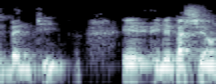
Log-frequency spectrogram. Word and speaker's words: penti: a pour la date le mot écrit penti, prononcé benti, et il est passé en nobine, donc le successeur du vieux nubien actuel, sous la forme fenti.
